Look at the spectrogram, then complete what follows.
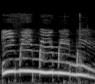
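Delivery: very high, squeaky bird puppet voice. Recalling a famous bird puppet, the speaker imitates Orville's high squeaky voice. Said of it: "a big bird with a high squeaky voice".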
